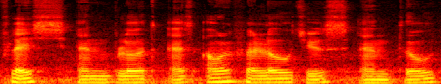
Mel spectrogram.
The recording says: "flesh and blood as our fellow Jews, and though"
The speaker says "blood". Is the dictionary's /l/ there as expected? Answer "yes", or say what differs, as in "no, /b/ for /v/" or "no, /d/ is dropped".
yes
